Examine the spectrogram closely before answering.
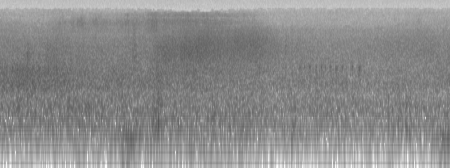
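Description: Waves wash and roll steadily against a sailing ship's hull.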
